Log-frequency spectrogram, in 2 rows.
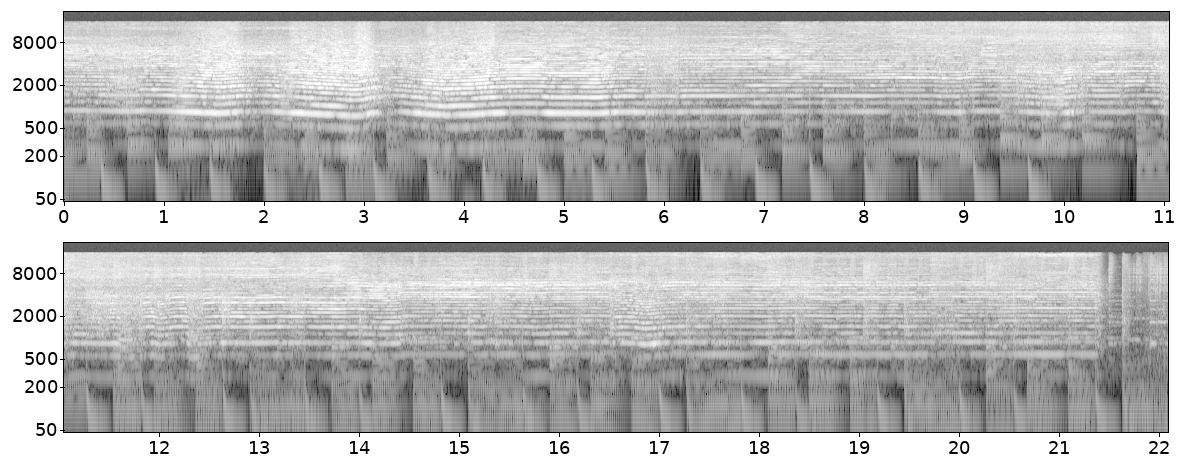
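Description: Cordless DeWalt 18V brushless oscillating multi-tool buzzing as its wood-cutting blade undercuts a painted timber door architrave. Its pitch dips and recovers under load a few seconds in. Background music with a steady beat plays underneath.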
